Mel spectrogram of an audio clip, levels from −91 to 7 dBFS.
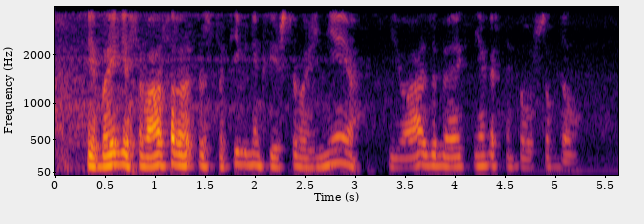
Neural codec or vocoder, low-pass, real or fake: none; 3.6 kHz; real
